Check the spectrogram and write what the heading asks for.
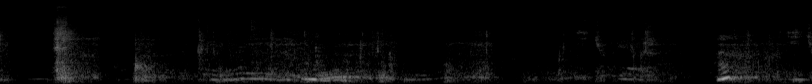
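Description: Low, indistinct voices talking, with a few short sharp sounds near the start.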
